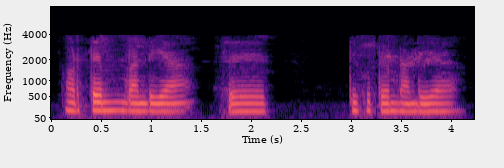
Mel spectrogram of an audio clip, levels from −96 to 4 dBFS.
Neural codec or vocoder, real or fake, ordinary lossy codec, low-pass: none; real; AAC, 16 kbps; 7.2 kHz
